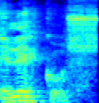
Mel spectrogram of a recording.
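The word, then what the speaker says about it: elegchos: Aunque se escribe elecchos, se pronuncia elecos.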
